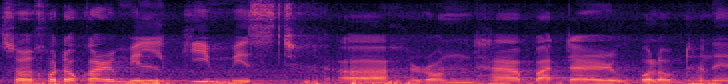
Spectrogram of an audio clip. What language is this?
Assamese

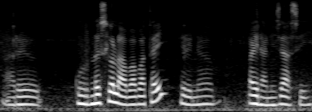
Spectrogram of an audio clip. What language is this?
Bodo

